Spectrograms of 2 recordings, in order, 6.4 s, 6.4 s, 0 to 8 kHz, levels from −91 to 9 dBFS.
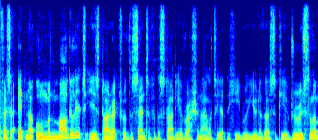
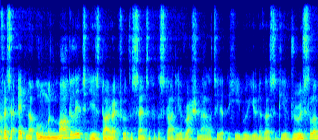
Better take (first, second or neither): first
